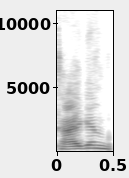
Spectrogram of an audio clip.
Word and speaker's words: Teigen: So Miss Chrissy, her pronunciation of her last name is actually Teigen, but she just be answering the Teigen because she ain't got time to be correcting y'all.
